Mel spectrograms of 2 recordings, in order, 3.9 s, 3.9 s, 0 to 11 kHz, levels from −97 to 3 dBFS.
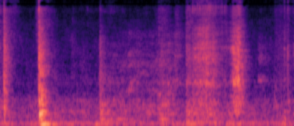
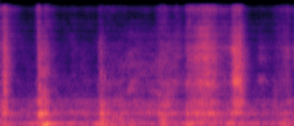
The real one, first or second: first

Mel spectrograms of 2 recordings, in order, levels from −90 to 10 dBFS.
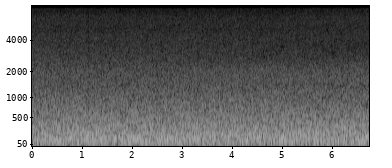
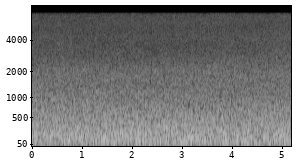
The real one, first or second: first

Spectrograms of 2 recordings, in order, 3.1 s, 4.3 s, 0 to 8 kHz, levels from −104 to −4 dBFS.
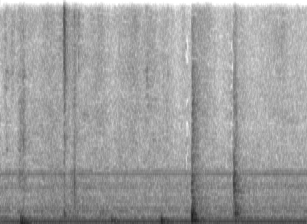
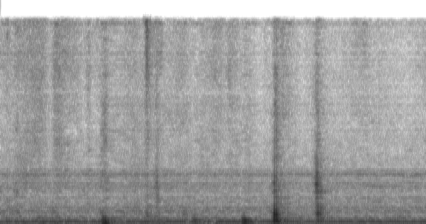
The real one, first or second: first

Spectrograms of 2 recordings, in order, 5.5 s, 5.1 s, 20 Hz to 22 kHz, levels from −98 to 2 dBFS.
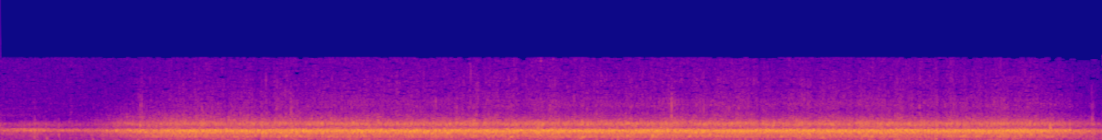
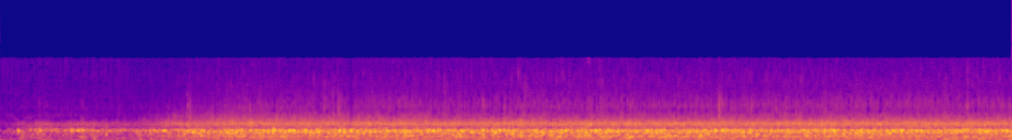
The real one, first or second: first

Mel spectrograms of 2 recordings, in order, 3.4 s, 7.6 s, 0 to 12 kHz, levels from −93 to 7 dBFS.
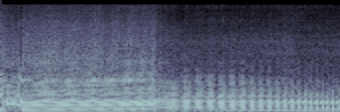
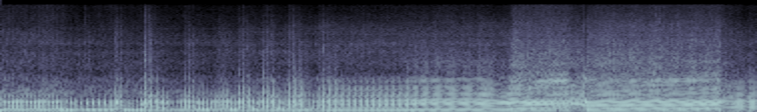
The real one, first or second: first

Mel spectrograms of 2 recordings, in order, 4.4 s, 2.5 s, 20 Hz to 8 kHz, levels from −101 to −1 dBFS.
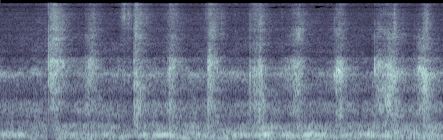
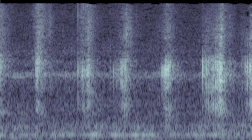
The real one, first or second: second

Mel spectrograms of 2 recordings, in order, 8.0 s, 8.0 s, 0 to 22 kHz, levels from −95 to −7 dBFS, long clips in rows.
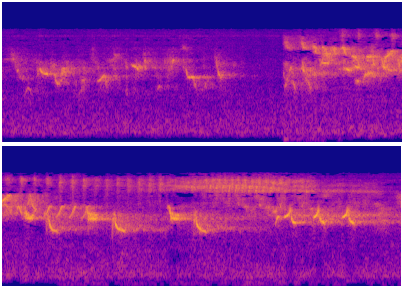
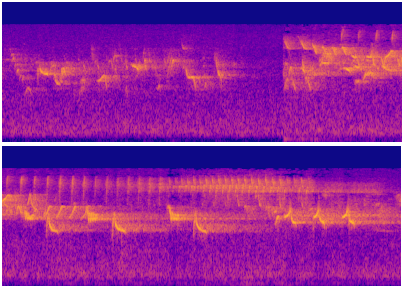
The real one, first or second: second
